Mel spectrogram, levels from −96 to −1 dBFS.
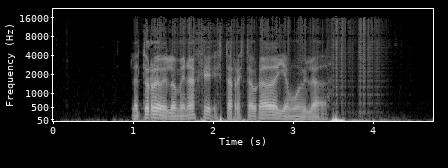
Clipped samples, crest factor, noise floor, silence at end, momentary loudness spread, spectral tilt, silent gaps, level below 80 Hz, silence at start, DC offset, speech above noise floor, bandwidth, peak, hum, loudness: under 0.1%; 20 dB; -67 dBFS; 0.55 s; 15 LU; -4.5 dB/octave; none; -40 dBFS; 1 s; under 0.1%; 38 dB; 17 kHz; -12 dBFS; none; -31 LUFS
